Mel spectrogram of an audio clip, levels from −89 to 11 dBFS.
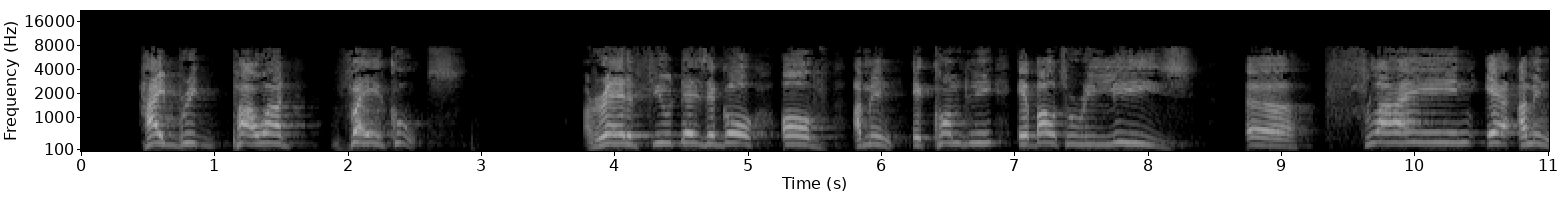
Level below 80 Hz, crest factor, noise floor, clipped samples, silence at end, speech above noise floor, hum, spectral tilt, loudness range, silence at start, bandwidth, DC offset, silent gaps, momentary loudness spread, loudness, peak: -88 dBFS; 24 dB; under -90 dBFS; under 0.1%; 0 s; over 58 dB; none; 1 dB/octave; 3 LU; 0.45 s; 7.6 kHz; under 0.1%; none; 16 LU; -31 LUFS; -10 dBFS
